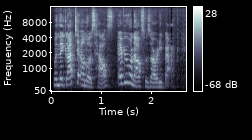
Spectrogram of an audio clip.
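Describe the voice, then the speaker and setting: Bright, animated woman reading a children's story. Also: on the high side, fast talker. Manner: expressive, acts out dialogue between plain narration. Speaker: storybook reader. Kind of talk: animated children's read-aloud.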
